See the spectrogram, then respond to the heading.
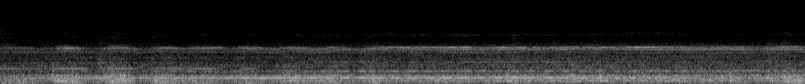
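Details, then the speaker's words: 2023 Flagstaff Classic 832BWS travel trailer, slide-out retracting: steady, even motor drone with a constant mid hum for the whole travel, no grinding, clicks or strain, then the noise that means it is fully in; normal. "I want you to hear that noise that is just the slide mechanism saying I'm in all the way take your finger off the button"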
